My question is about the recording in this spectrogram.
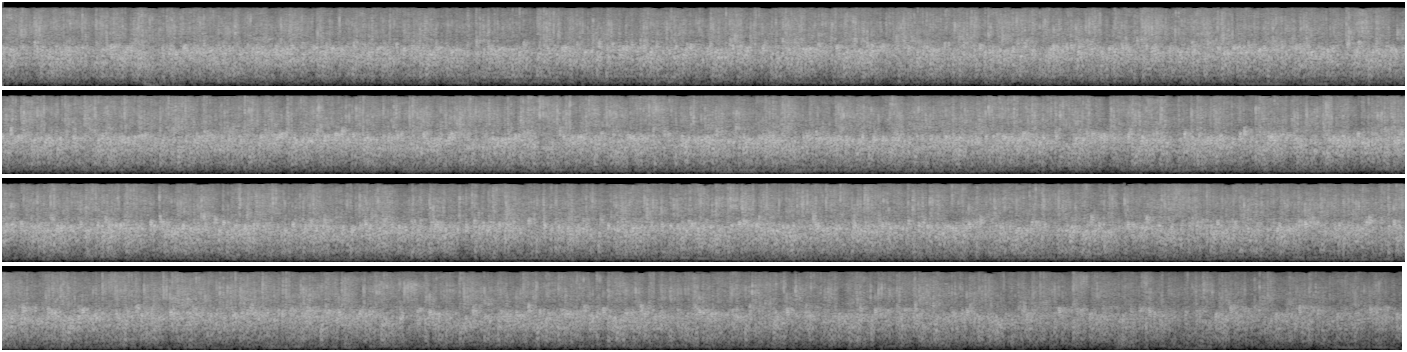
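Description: Concert audience applauding: dense, steady hand-clapping that begins to fade near the end.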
